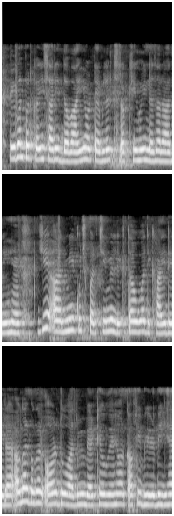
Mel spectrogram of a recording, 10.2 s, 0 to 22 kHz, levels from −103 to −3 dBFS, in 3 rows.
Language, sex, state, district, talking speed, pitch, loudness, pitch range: Hindi, female, Uttar Pradesh, Gorakhpur, 215 wpm, 245 Hz, -15 LUFS, 230-260 Hz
